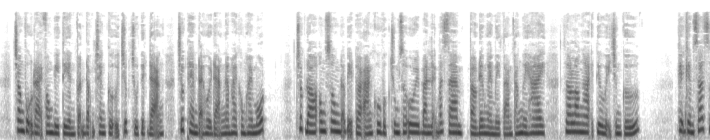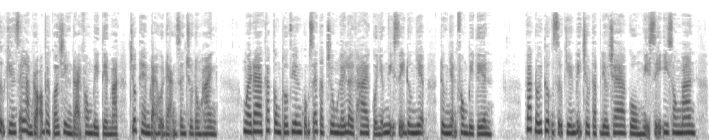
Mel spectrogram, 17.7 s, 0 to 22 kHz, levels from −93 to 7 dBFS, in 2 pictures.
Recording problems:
wrong speed, natural pitch; too fast; 1.6 times normal speed
garbled, watery; slightly; nothing above 15 kHz

